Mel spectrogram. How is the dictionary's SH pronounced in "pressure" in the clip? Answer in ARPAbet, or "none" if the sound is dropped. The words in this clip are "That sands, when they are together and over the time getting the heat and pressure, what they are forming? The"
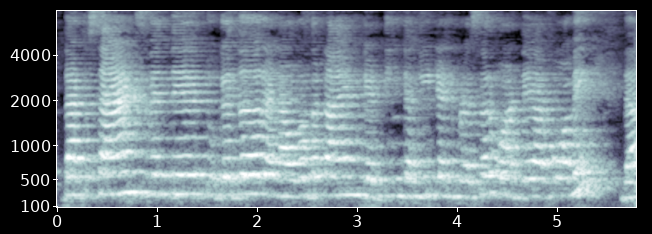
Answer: S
